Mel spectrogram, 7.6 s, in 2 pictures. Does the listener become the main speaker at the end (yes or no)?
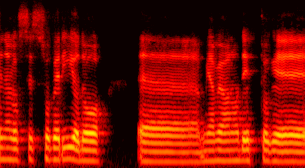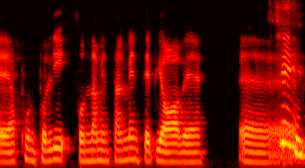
yes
